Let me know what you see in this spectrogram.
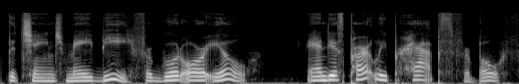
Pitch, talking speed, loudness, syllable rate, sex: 180 Hz, 160 wpm, -17 LUFS, 3.9 syllables/s, female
